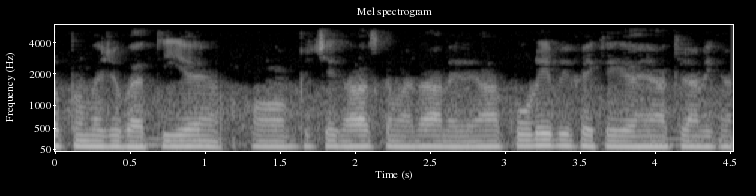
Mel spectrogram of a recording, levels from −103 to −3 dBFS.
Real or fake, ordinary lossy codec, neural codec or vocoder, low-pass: real; none; none; 5.4 kHz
